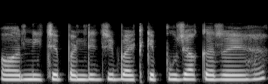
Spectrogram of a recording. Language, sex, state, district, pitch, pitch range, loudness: Hindi, female, Jharkhand, Deoghar, 225 Hz, 220-230 Hz, -14 LUFS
